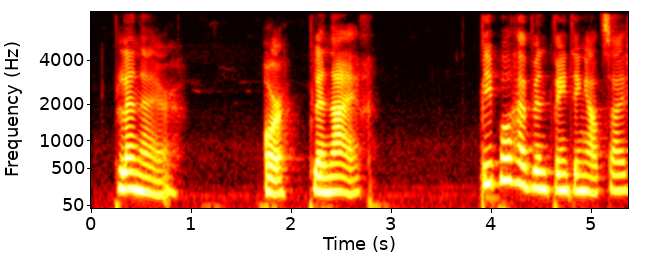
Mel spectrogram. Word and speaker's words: plein air: outdoor painting i saw that sometimes it is pronounced plain and other times plan i can tell you the correct french pronunciation is plan plein air or planar people have been painting outside for centuries but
